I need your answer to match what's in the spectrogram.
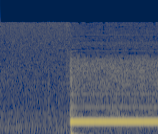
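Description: After a brief stretch of faint line hiss, a loud, steady telephone ringing tone of a call to the mayor's office in Naples starts abruptly and holds a single pitch to the end, with no talking.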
